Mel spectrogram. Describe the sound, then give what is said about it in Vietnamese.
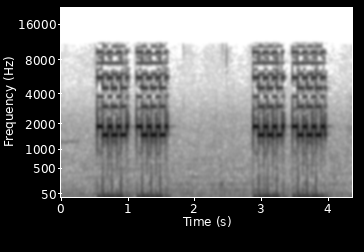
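A telephone on a work desk rings loudly with a trilling electronic ringtone, sounding four short bursts in two pairs with near silence between the pairs. “ngay khi Đặng Nguyên đếm được đã lần thứ 396, hắn đưa mắt nhìn về điện thoại đang nằm trên bàn làm việc, thì chuông điện thoại chợt vang lên”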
